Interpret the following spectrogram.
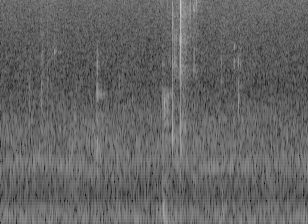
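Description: A few faint, short clicks over a steady low hum, the clearest small cluster a little past a second in.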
